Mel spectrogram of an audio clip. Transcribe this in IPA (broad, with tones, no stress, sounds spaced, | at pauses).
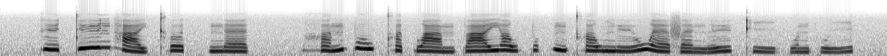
k yː˧ t̚ t̪ yː˥ n h aː˨˩ j kʰ ɵ˧ t̚ | ŋ ɛː˨ k̚ | h ɐ˨˥ n p o˥ w kʰ ɐ˨ t̚ w aː˨˩ m p aː˨˧ j ɐ˨˧ w p ʊ˨˥ k̚ ʊ˨˧ ŋ kʰ ɐ˧ w ŋ yː˨˥ w ɛː˨ f ɛː˨˩ ŋ l yː˧ kʰ iː˨˩ kʷ ɐ˨ n kʷ iː˨˥ t̚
